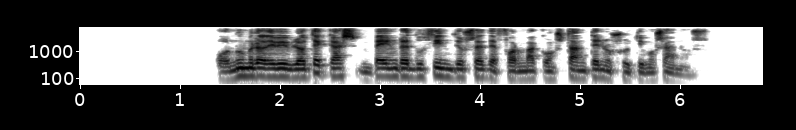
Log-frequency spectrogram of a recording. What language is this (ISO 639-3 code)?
glg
